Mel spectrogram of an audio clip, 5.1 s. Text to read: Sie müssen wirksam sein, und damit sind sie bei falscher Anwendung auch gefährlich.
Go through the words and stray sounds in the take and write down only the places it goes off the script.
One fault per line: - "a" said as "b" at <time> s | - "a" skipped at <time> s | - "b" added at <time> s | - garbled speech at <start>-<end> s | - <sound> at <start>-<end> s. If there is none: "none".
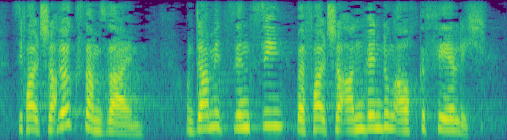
- "müssen" said as "falscher" at 0.2 s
